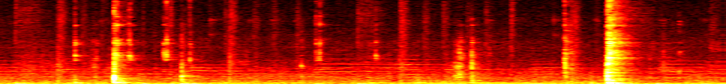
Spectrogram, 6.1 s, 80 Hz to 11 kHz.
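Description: Metal M.2 heatsink cover being fitted onto a motherboard and latched into its tool-less clip: light metallic clicks and clinks, with two sharp clacks, one about a second in and one near the end.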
